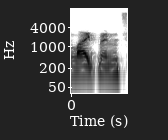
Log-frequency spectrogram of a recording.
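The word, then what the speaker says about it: Lachman: It's, but yeah, I'm a big Dyken Lykman fan. – Is that how you pronounce it? – Yeah, Lykman. How do you pronounce it? – That's right. Yeah. German descent originally.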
